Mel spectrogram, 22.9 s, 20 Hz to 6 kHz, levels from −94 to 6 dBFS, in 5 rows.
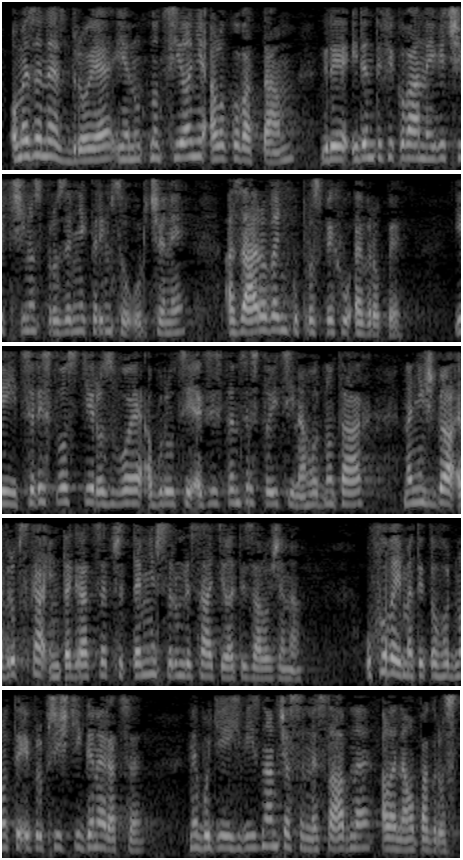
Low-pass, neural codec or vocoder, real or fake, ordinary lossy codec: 5.4 kHz; none; real; MP3, 48 kbps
